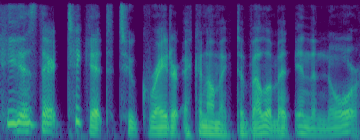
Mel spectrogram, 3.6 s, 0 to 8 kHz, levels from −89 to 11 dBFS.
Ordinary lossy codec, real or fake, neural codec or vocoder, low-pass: Opus, 64 kbps; fake; codec, 16 kHz in and 24 kHz out, 0.4 kbps, LongCat-Audio-Codec, two codebook decoder; 7.2 kHz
